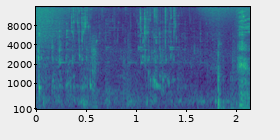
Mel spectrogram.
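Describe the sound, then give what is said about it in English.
Scotch and soda being poured into a glass in a smoky, crowded club car: a faint, trickling dribble of liquid that ends in a short, louder burst of splashing and fizzing near the end. “I'll have a scotch and soda, please.”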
